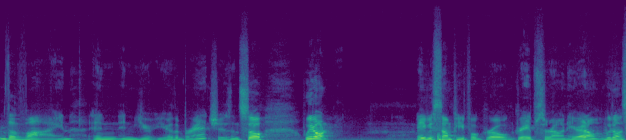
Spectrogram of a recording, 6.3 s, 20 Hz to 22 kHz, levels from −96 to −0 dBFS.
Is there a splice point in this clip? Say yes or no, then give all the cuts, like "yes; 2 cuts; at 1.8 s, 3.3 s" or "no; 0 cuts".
no; 0 cuts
